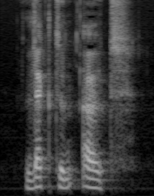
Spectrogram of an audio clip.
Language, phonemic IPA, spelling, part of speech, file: Dutch, /ˈlɛktə(n) ˈœyt/, lekten uit, verb, Nl-lekten uit.ogg
- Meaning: inflection of uitlekken: 1. plural past indicative 2. plural past subjunctive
